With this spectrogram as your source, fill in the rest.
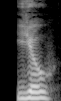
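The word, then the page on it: jo: Danish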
